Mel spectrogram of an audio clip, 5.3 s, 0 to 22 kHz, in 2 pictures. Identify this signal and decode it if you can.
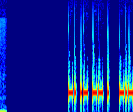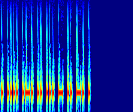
Morse code, heard as a keyed tone, about 40 wpm, 700 Hz. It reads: NAME CHRISTINE
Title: Practice QSO - Exchange 1 - Beginning - 40wpm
